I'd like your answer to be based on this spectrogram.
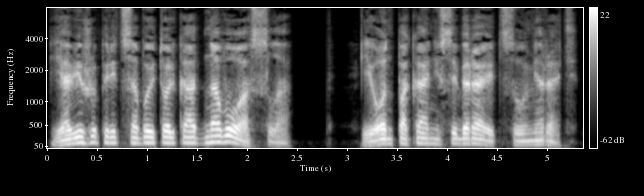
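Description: A man voicing a sharp, defiant young woman in an audiobook, with indignant, mocking retorts. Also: on the low side, expressive, moderate pace, breathy edge, dry recording. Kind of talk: audiobook reading.

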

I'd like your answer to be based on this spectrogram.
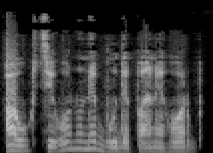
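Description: A stern, calm male artist from an audiobook, voiced by a male reader close to his own gravelly tone. He speaks firmly and evenly, never yielding. Dry, close recording. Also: medium pitch, moderate pace, no room sound. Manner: calm, firm, clipped. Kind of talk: audiobook character voice.

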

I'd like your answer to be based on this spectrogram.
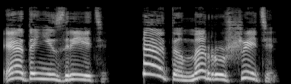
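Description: A woman's voice: a little high, measured pace, fairly bright tone, no room sound, clean studio sound. A woman voicing a sneering, rule-obsessed ghost in a storybook, mocking and gloating with giggles.

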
